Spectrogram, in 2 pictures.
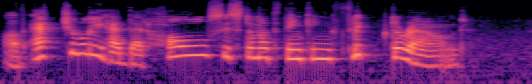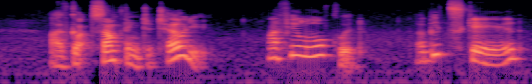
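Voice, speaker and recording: A woman voicing an earnest, warm-hearted Santa in a storybook poem, hesitant and a little awkward. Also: a little high, big pitch swings, takes it slowly, pitched above the performer's own voice, heavily acted.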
